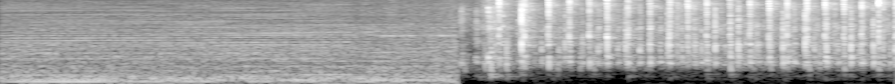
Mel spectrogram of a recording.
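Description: Low, steady, ominous music drone that cuts off about two seconds in, giving way to rapid clicking as a push button is pressed over and over in quick succession.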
